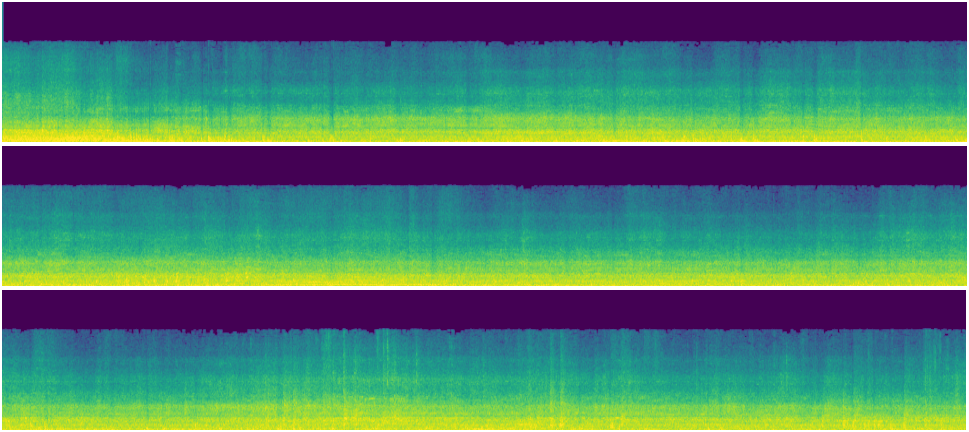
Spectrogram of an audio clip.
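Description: Margalla Express passenger train running at speed, heard from aboard: a steady rushing rumble of the wheels on the rails.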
